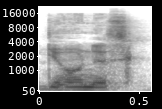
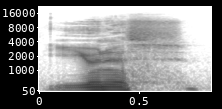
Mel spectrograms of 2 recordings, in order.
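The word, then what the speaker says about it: Joonas: After that, it was I'm going to say his name wrong, like Jonas. Go ahead, you know it? It's Eunice Suotamo.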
